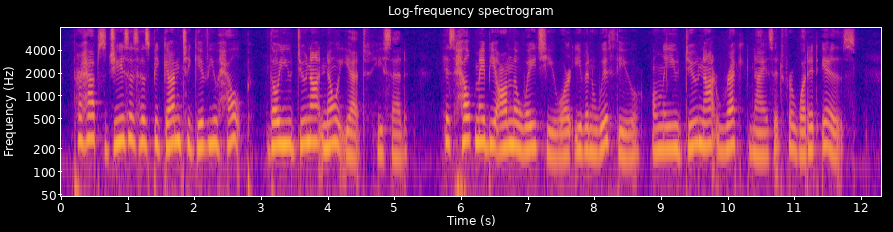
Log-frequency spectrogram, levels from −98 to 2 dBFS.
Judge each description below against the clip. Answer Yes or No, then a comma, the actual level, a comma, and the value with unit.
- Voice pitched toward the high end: Yes, high, 210 Hz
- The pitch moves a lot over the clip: No, average, 4.0 semitones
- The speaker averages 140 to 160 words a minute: No, average, 195 wpm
